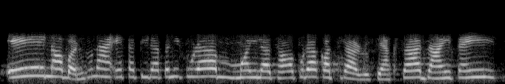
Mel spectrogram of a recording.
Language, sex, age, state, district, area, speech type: Nepali, female, 18-30, West Bengal, Alipurduar, urban, conversation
